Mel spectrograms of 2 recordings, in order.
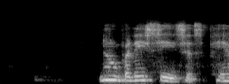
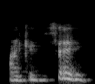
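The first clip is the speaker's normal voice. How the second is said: usual speaking voice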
